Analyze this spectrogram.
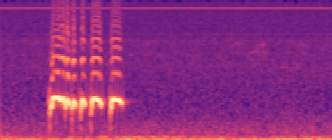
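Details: Zebra dove of a local type calling in full voice, a single rapid run of about six clipped, bright cooing notes over roughly a second, followed by quiet low rumble.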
